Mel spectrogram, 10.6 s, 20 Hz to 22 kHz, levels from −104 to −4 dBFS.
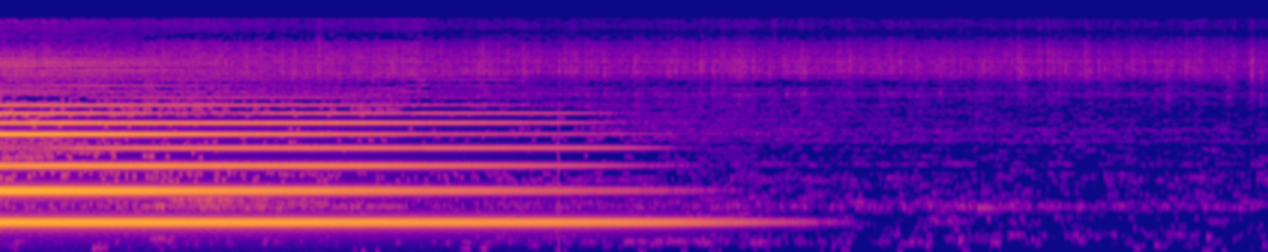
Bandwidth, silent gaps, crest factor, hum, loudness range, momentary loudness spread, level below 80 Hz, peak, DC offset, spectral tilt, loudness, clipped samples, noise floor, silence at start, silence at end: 11.5 kHz; none; 18 dB; none; 20 LU; 20 LU; under -90 dBFS; -10 dBFS; under 0.1%; 2.5 dB/octave; -24 LUFS; under 0.1%; -62 dBFS; 0 s; 4.5 s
